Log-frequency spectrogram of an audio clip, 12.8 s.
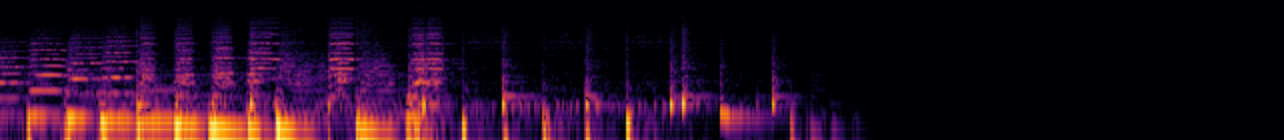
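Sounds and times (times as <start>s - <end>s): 
jazz music: 0.0s - 8.8s.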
